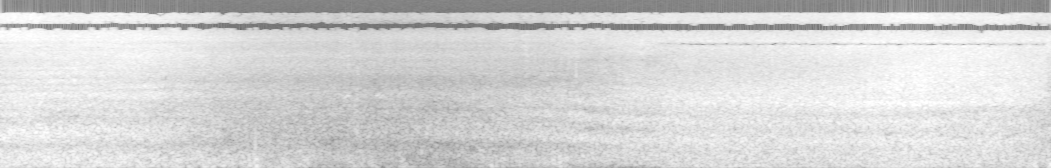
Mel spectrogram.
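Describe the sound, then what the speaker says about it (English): Ocean waves at high tide wash ashore in a steady, loud roar with wind buffeting the microphone, swelling and easing over the stretch with no voices. "I think it's high tide where we are."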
